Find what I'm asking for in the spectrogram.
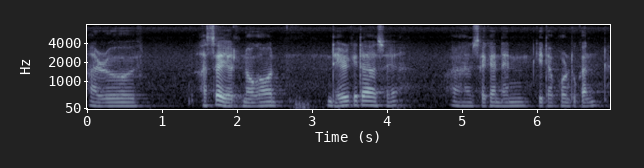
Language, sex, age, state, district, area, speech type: Assamese, male, 18-30, Assam, Nagaon, rural, spontaneous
